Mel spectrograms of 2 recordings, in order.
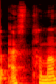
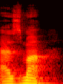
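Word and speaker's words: asthma: इसको एस्थमा मत बोलिएगा। इसे कहते हैं एज्मा।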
